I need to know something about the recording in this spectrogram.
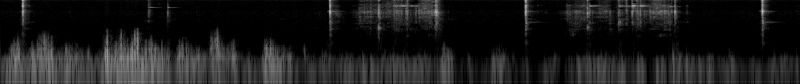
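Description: A gun's metal parts click as they are handled.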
